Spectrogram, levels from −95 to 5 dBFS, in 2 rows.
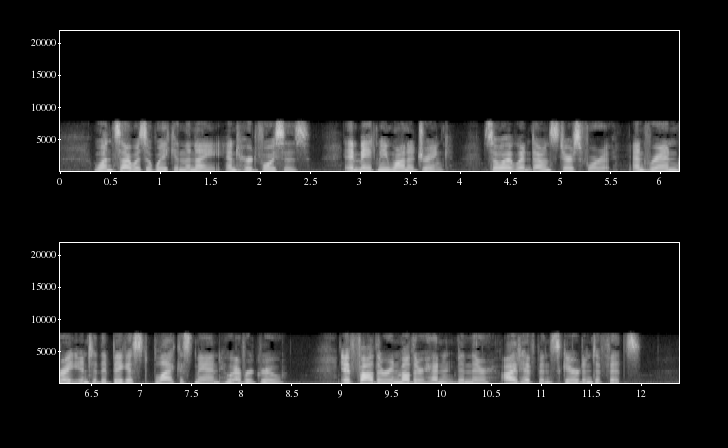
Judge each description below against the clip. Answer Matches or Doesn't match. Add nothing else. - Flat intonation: Doesn't match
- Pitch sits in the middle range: Doesn't match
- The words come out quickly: Matches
